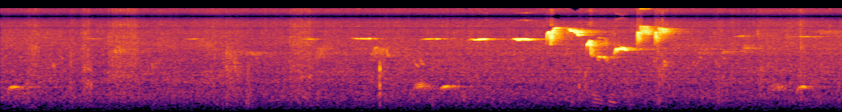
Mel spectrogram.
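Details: Indian blue robin at Nandi Hills giving a few thin, high whistles, then a quick two-second burst of sharp, high twittering notes; a lower whistle from another bird sounds now and then.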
